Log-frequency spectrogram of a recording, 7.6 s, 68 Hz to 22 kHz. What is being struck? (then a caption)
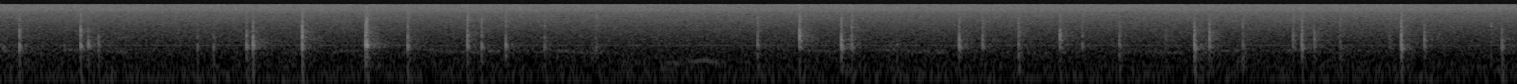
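Clear PVC plastic zipper pouch. Long acrylic nails tap and scratch the glossy surface of a clear pink PVC zipper pouch, a transparent pink plastic bag lying flat, hollow and soft. About 17 quiet, sharp, clicky taps sound at an irregular pace, each dying away almost instantly. A faint steady tone near 1 kHz and soft scratchy rustle run underneath.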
